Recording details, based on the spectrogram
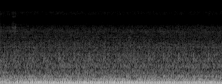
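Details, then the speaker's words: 2007 Land Rover Defender diesel after no-start from immobilizer fault (10AS alarm module, pin fitment issue), unlocked and started: low steady even idle rumble, no knocks or stumbles; engine now running perfectly, normal idle. "and you can see the light is off so when i started to start and you can see it's running perfectly"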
